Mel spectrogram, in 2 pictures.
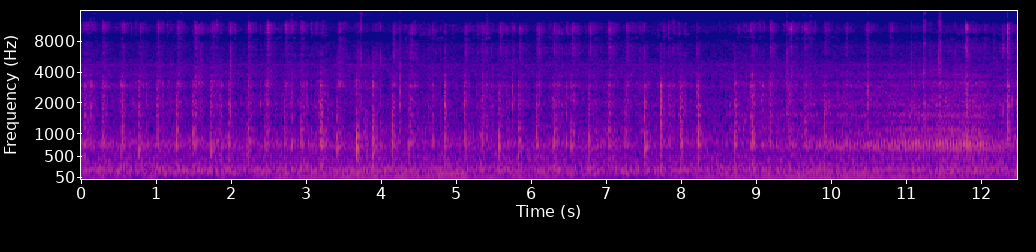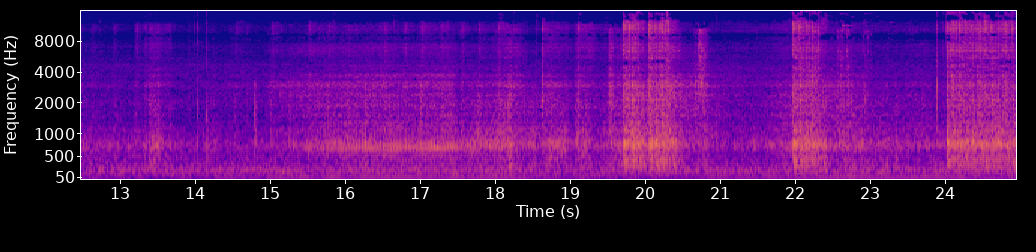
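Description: Gunshots crack in quick bursts from a small device speaker.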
